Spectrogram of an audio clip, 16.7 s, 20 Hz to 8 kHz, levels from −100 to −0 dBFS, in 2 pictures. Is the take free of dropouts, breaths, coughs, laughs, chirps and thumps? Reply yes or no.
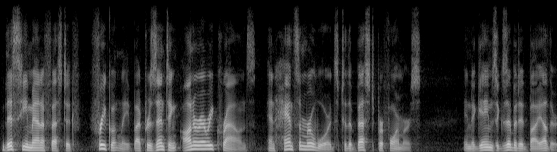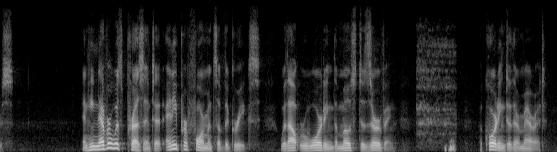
no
